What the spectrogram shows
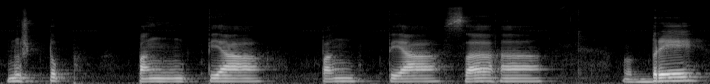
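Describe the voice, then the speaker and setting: A man teaching a recitation lesson, explaining patiently and then chanting syllables slowly and drawn out, often checking that the listener follows. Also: mid-range voice, mellow. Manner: keeps asking for agreement.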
